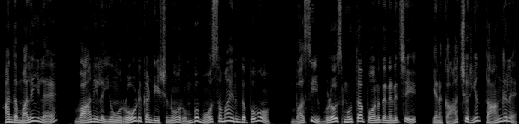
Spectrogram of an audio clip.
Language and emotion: Tamil, surprised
